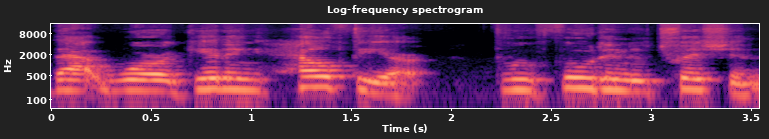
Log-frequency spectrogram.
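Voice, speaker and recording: The woman has an unremarkable speaking voice at a medium pitch. She talks at a fairly slow pace with ordinary pitch variation. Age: 60s. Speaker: retired court reporter and ordained clergy, wellness coach. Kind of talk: interview conversation.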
